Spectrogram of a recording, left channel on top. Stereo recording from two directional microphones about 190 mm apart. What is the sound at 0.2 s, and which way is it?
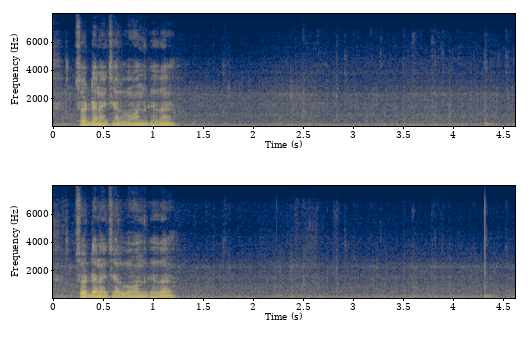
Speech, 30° left (ahead or behind).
